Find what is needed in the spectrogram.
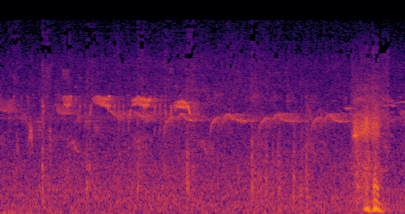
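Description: Birds chirping in a quick run of short high calls over open-air ambience, with a brief louder voice-like sound near the end.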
